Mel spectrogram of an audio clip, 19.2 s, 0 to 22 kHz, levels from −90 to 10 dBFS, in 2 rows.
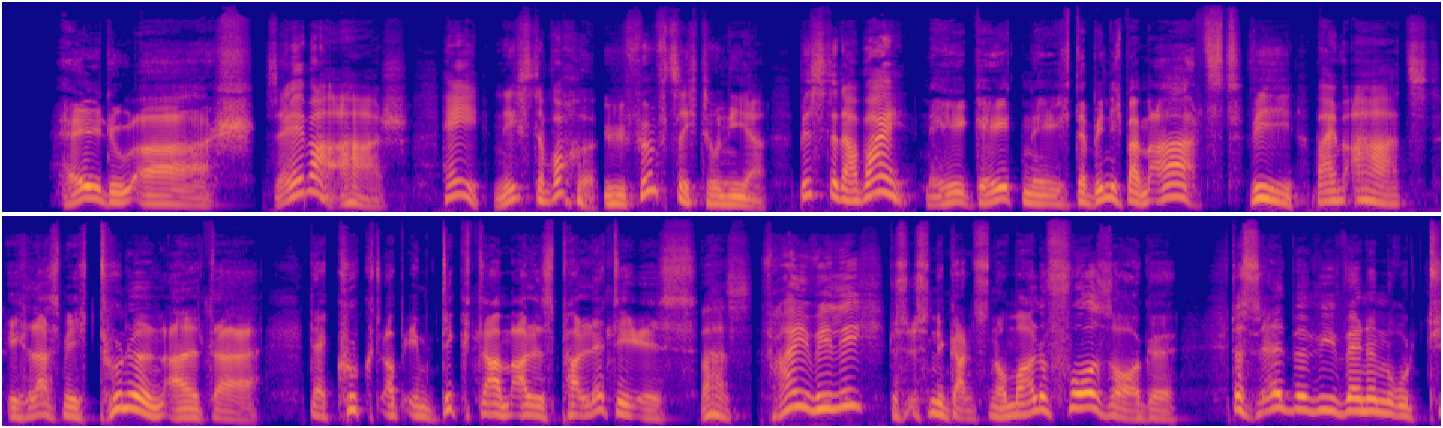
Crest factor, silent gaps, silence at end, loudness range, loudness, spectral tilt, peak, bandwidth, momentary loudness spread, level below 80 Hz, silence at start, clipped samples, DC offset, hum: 20 dB; 1.69-1.73 s; 0 s; 3 LU; -22 LUFS; -4.5 dB/octave; -4 dBFS; over 20 kHz; 10 LU; -62 dBFS; 0.4 s; under 0.1%; under 0.1%; none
